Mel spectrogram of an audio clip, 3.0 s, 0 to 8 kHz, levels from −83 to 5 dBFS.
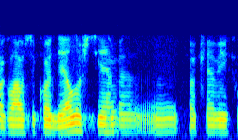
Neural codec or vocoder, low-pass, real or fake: none; 7.2 kHz; real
